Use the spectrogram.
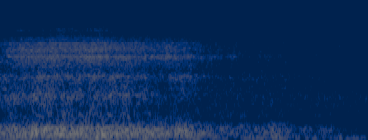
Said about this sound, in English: One more all together. Big inhale.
